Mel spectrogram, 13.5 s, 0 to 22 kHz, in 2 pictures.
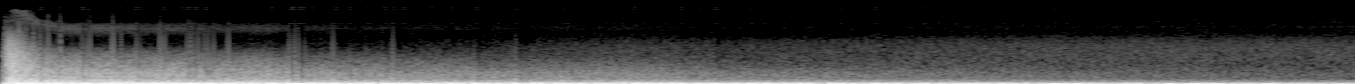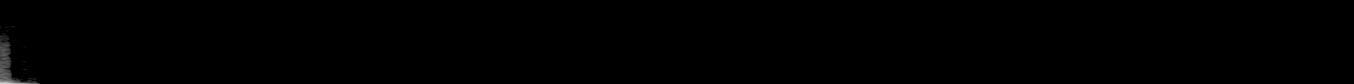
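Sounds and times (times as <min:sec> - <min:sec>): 
missile: 0:00.0 - 0:06.8.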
